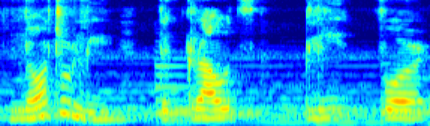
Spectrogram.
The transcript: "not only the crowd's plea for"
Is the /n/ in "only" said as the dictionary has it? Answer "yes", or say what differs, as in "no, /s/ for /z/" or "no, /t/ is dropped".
no, /n/ is dropped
